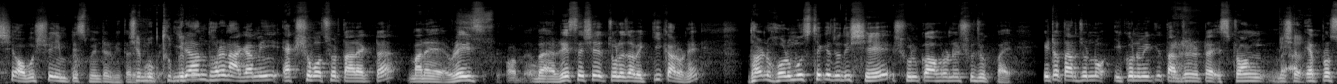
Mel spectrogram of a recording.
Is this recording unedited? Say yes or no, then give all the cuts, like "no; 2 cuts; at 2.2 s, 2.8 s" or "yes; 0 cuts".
no; 1 cut; at 1.7 s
